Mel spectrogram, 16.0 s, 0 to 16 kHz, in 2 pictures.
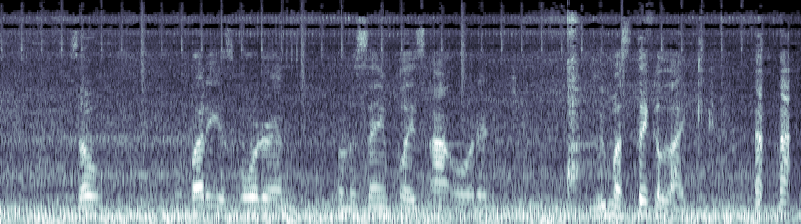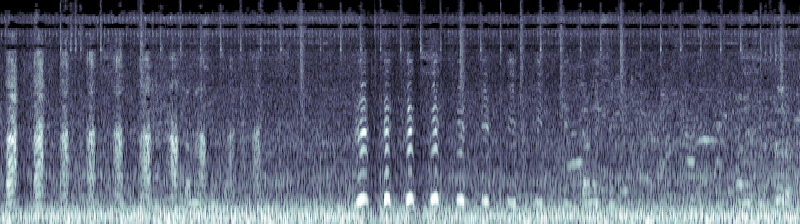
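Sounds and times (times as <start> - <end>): man laughing heartily: 7.4 - 14.4
higher-pitched laughs: 7.5 - 14.3.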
